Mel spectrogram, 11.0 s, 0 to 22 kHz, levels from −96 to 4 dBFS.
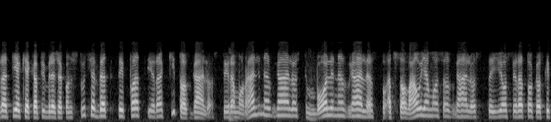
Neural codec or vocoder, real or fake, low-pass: vocoder, 44.1 kHz, 128 mel bands, Pupu-Vocoder; fake; 5.4 kHz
